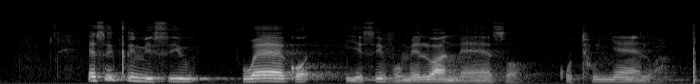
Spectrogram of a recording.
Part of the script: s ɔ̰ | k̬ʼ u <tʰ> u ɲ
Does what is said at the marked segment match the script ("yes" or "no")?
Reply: yes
